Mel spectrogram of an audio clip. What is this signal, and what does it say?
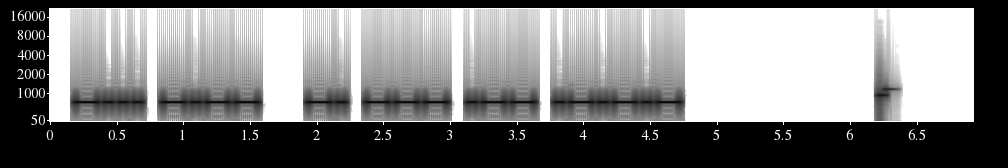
Morse code, heard as a keyed tone, about 21 wpm, 700 Hz. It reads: BY NOW.
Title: Sentences from Top 1000 Words - Review Part 3 - 22wpm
